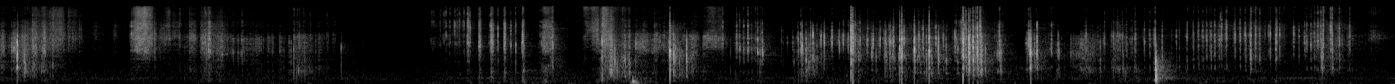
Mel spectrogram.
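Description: Fingertips riffle and flick the stacked edges of thin pages in an open paperback book. The result is bright, crisp papery rustling and rapid ticking flicks in irregular bursts, with a brief near-silent pause early on and no low-end body.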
